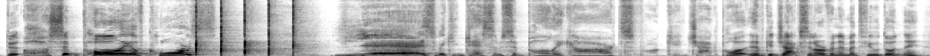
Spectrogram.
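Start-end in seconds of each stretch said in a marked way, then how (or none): 0.0-4.4 high, loud delighted squeal; excited. Real, not acted. Finds Saint Pauli cards. 4.4-7.5 slow gleeful whisper. Real, not acted. Whispers in glee.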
